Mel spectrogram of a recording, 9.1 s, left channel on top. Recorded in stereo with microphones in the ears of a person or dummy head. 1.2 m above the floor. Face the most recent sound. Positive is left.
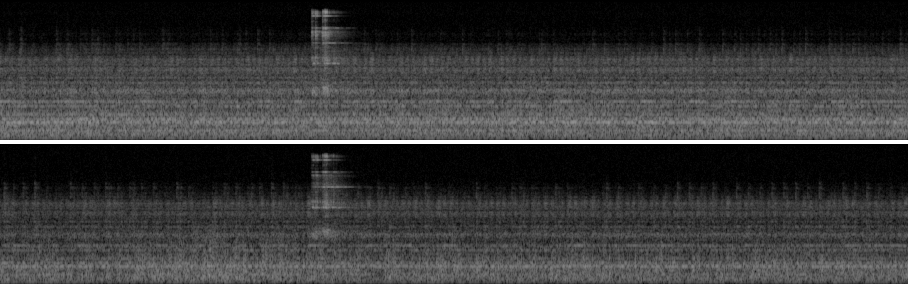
turn(degrees=20)  # may be behind; listen again after turning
